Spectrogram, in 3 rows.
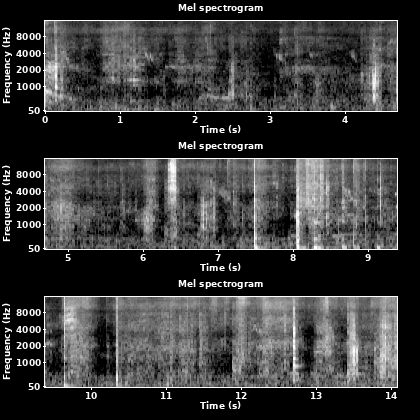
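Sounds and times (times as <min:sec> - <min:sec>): irregular knocks and thumps: 0:07.4 - 0:10.6.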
